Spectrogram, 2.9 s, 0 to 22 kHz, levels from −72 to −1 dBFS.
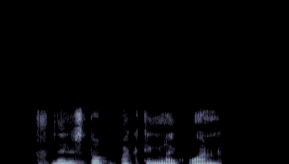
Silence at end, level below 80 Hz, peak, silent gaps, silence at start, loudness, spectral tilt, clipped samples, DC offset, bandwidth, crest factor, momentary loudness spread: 0.7 s; -58 dBFS; -12 dBFS; none; 0.35 s; -32 LUFS; -5.5 dB/octave; under 0.1%; under 0.1%; 7.8 kHz; 22 dB; 9 LU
